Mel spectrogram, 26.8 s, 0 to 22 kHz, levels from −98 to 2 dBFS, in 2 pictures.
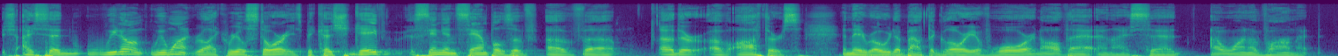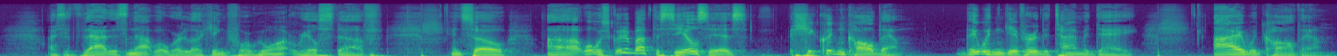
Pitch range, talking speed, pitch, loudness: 90-115 Hz, 175 wpm, 100 Hz, -21 LUFS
